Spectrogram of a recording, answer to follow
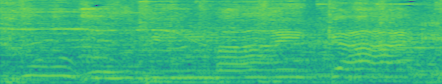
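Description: A woman singing a pop ballad live into a microphone over instrumental backing, her voice drawn out in held, sliding notes.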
